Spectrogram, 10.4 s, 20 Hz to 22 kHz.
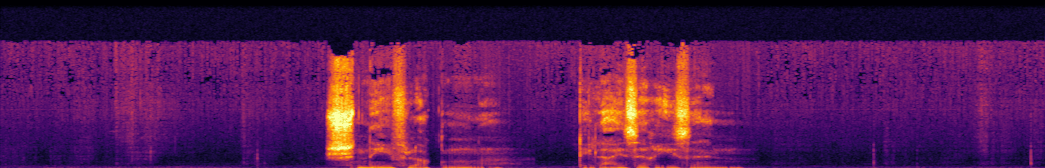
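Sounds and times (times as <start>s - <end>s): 
steady low rumble: 0.0s - 10.4s
soft footsteps crunching in snow: 0.7s - 1.8s
speech: 3.6s - 4.9s, 6.2s - 7.5s.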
